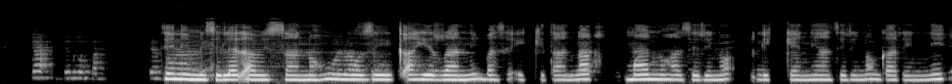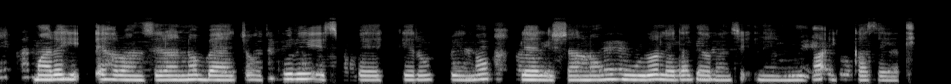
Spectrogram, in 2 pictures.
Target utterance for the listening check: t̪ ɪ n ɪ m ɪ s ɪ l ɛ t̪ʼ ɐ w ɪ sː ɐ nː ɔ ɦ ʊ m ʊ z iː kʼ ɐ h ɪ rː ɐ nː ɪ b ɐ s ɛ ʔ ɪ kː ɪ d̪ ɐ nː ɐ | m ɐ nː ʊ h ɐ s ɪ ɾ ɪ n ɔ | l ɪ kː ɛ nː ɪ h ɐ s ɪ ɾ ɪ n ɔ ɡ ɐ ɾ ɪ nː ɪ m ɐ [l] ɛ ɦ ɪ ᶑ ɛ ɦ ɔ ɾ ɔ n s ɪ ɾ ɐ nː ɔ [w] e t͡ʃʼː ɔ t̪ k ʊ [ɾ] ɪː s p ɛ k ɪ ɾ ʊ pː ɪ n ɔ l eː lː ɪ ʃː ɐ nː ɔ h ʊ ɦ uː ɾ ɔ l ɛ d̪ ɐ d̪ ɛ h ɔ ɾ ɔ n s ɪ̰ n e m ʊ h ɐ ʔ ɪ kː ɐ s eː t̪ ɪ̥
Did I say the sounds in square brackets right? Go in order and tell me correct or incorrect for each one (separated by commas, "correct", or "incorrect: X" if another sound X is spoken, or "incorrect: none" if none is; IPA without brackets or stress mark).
incorrect: ɾ, incorrect: b, correct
